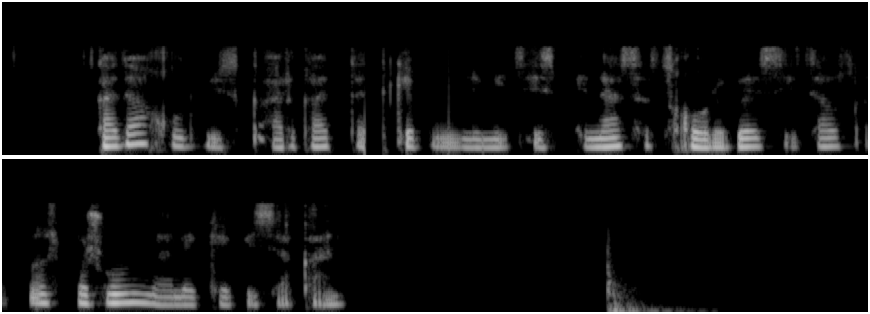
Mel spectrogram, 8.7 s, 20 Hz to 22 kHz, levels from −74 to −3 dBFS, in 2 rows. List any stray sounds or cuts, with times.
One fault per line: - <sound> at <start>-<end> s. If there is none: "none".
- dropout at 1.8-1.9 s
- thud at 7.4-7.9 s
